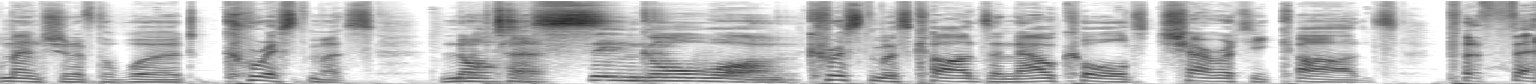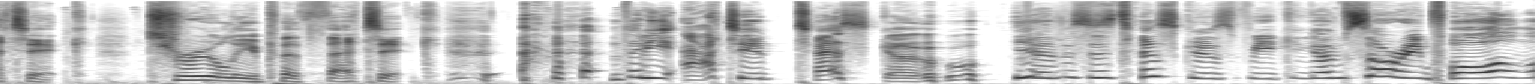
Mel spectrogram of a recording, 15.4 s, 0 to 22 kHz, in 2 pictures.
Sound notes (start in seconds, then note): 9.8 laughs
